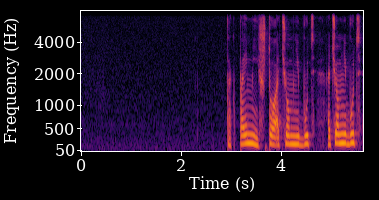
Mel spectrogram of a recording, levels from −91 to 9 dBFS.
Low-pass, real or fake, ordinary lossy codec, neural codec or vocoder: 7.2 kHz; real; none; none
